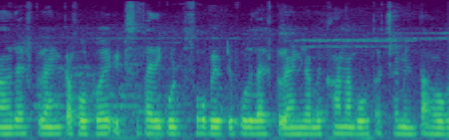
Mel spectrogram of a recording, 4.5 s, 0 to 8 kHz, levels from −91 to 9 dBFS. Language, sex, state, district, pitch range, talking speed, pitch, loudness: Hindi, male, Haryana, Rohtak, 140-145 Hz, 225 wpm, 145 Hz, -18 LUFS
